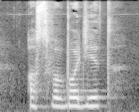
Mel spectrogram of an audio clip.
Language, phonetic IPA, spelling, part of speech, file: Czech, [ˈosvoboɟɪt], osvobodit, verb, Cs-osvobodit.ogg
- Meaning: to free, to liberate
